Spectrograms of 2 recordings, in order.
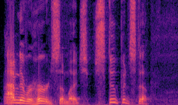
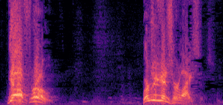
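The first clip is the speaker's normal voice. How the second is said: shouting at other drivers, much higher; road rage yelling; 9 semitones higher, 6 dB louder than usual. Retold or imitated. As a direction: bellow it from behind the wheel.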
